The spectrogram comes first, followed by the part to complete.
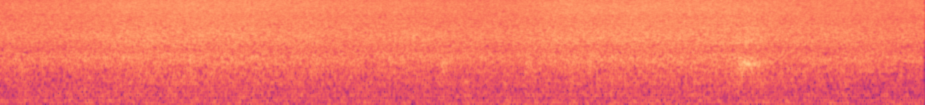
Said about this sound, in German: Es rauscht halt. Meeresrauschen. Ah, das hört sich anders an.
